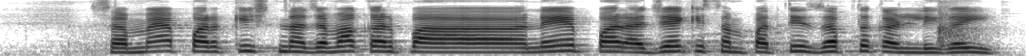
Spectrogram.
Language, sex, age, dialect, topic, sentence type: Hindi, female, 25-30, Hindustani Malvi Khadi Boli, banking, statement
